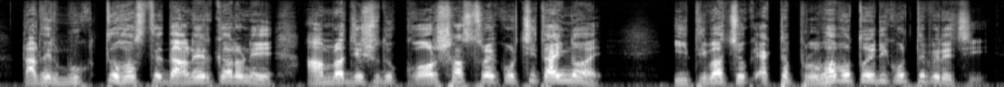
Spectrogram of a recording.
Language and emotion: Bengali, happy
